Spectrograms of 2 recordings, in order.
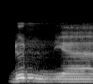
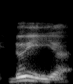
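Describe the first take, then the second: First: The n sound is pronounced clearly before y. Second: The n sound is merged into the y. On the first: The speaker calls it right. "tetap dibaca izhar" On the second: The speaker calls it wrong. "harusnya kalau dalam hukum ilmu tajwid e, hukum tajwid asalnya menjadi duya"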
